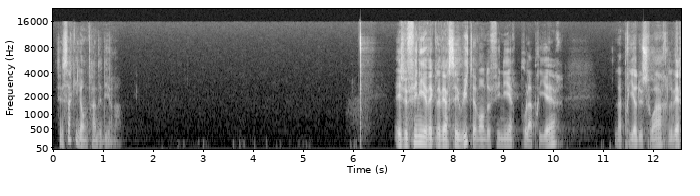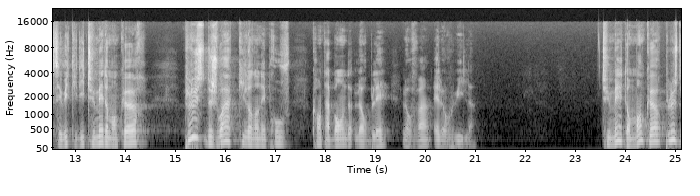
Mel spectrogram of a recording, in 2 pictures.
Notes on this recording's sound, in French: Enregistré à l'église CVV, le 31/07/2022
